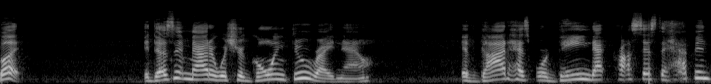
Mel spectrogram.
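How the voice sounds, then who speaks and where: This woman's fairly high voice carries vocal fry and very wide pitch swings in an animated tone. She keeps a moderate pace, and the sound is dry and close with no echo. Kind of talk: faith vlog monologue.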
